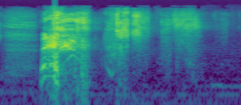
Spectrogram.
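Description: A loud, close sneeze bursts out sharply, followed by two softer breathy exhalations trailing off, with no other talking around it.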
